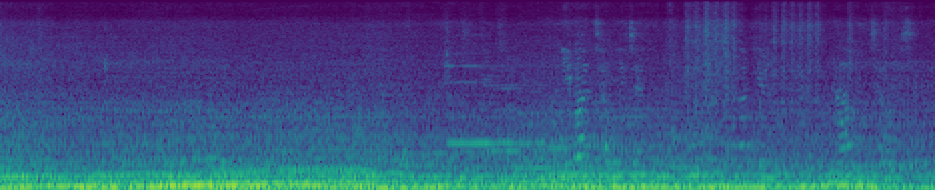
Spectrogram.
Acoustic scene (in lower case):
bus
